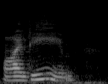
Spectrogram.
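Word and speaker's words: alim (عليم): Alim, always all-knowing. And make sure to pronounce this word with the ayn in the beginning, because the one with the alif that we covered already means painful, right?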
